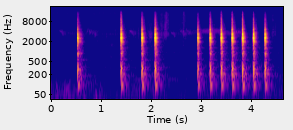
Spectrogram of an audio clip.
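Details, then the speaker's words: Nissan Primera P12, rear noise after a 400-mile trip; engine off, exhaust muffler rocked by hand: loud metallic clunks in bursts. The heat shield is thought too quiet to be the cause; the muffler moves too much and hits the body. "i reckon that's the noise we're hearing so it seems the muffler is moving too much and hitting something"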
